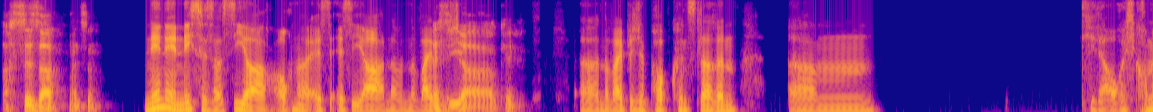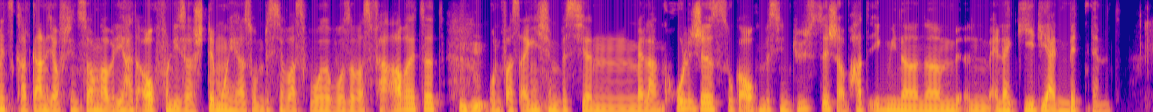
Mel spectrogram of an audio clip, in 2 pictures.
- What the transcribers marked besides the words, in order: "düstern" said as "düstisch"
- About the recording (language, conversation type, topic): German, podcast, Wie hat sich dein Musikgeschmack über die Jahre verändert?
